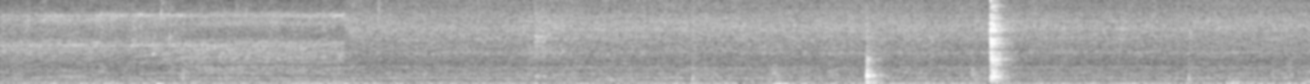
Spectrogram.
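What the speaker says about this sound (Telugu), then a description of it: "ఆయిల్ బాగా వేడెక్కినాక ఉల్లిపాయలు, పచ్చిమిర్చి, కరివేపాకు వేసి అవి బాగా వేగిన తర్వాత" Onions, green chillies, curry leaves and ginger garlic paste frying in hot oil for a prawn curry, a steady low sizzle with light stirring and two brief sharp clinks near the end.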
